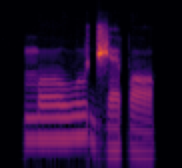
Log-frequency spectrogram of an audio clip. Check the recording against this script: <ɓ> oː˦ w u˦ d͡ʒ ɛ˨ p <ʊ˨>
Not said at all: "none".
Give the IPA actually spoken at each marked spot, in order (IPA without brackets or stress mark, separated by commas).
m, ɔ˨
